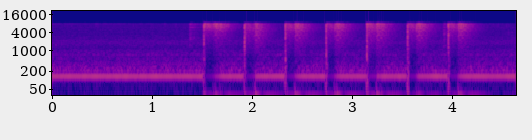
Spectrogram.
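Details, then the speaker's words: A home tattoo removal laser, fired via foot switch on a tattoo's second treatment, gives sharp snapping pops about twice a second over a steady electrical hum; the popping is said to be hair follicles exploding under the skin. "okay you hear that popping that popping is actually hair follicles exploding Under the Skin"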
